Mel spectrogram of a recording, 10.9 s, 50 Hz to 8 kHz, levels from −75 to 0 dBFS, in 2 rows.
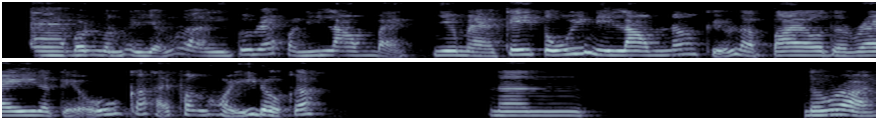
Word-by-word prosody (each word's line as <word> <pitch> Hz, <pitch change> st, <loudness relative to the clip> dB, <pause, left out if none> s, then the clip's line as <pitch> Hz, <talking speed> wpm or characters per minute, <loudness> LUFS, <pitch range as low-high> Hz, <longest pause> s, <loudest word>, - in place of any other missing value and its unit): À, 215 Hz, 0 st, +1 dB
bên 225 Hz, 0 st, +1 dB
mình 200 Hz, -2 st, -2 dB
thì 190 Hz, -1 st, -1 dB
vẫn -, -, -6 dB
là 240 Hz, -8 st, -5 dB, 0.2 s
túi 255 Hz, -, +1 dB
rác 270 Hz, +3 st, -2 dB
bằng 215 Hz, -5 st, -6 dB
nilon 215 Hz, 0 st, -3 dB
bạn, 195 Hz, -, -6 dB, 0.2 s
nhưng 220 Hz, 0 st, +2 dB
mà 190 Hz, -3 st, 0 dB
cái 255 Hz, +1 st, +4 dB
túi 245 Hz, +6 st, +4 dB
nilon 225 Hz, -7 st, +3 dB
nó 265 Hz, +3 st, -4 dB
kiểu 450 Hz, +1 st, -3 dB
là -, -, -1 dB
biodegrade 215 Hz, 0 st, +3 dB
là, 210 Hz, -, +1 dB
kiểu, 485 Hz, -, -2 dB
có 270 Hz, 0 st, -3 dB
thể -, -, -5 dB
phân 240 Hz, -3 st, -2 dB
hủy 255 Hz, +2 st, -1 dB
được -, -, +3 dB
á, 270 Hz, +3 st, 0 dB, 1.0 s
nên 210 Hz, -1 st, 0 dB, 1.7 s
Đúng 220 Hz, +2 st, +2 dB
rồi, 225 Hz, -7 st, +3 dB
225 Hz, 170 wpm, -27 LUFS, 215-255 Hz, 1.7 s, cái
